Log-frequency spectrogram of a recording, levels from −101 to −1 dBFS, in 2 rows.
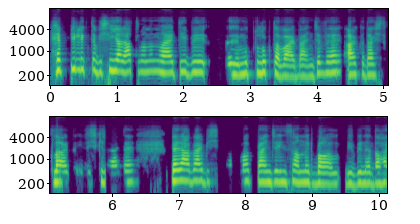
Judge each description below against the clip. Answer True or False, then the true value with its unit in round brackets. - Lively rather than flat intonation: False (2.7 semitones)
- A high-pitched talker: True (230 Hz)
